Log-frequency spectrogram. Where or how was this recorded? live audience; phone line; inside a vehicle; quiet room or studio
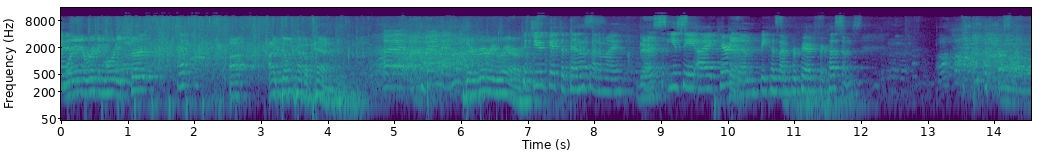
live audience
